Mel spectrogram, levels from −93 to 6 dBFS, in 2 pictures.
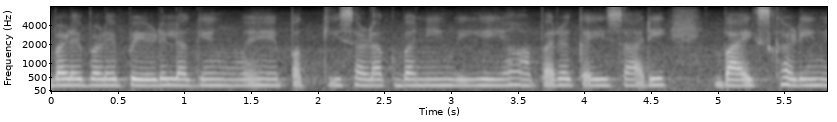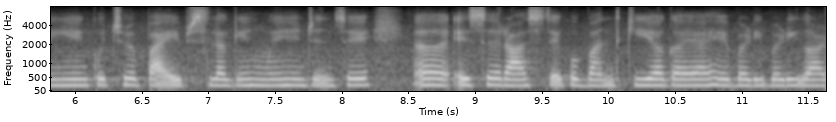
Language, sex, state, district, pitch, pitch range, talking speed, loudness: Hindi, female, West Bengal, Malda, 220 Hz, 215-220 Hz, 185 wpm, -17 LUFS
